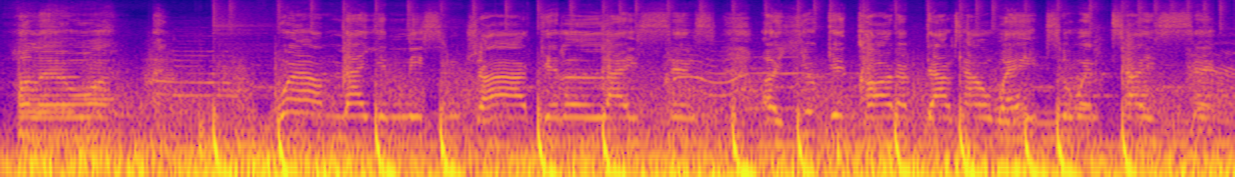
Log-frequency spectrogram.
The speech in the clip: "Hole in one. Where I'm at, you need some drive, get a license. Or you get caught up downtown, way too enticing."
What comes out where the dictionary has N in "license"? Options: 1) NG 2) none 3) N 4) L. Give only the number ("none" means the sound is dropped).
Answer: 3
